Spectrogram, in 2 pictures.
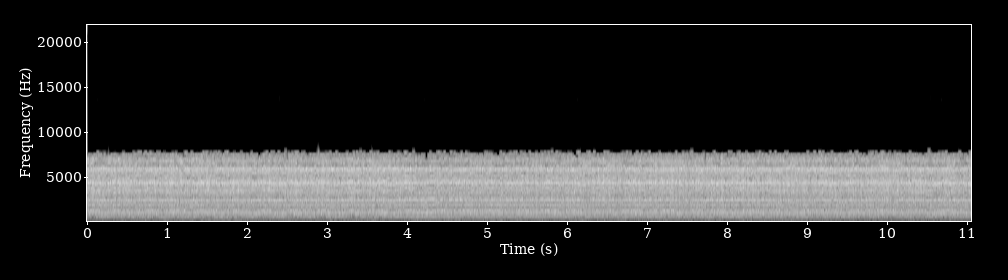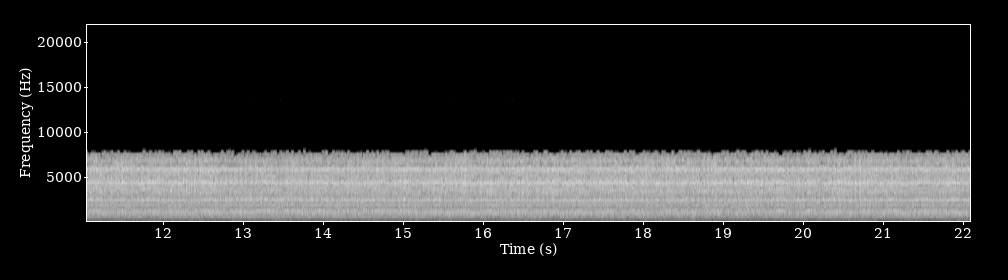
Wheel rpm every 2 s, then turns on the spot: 170, 160, 160, 160, 160, 160, 160, 160, 160, 160, 160.
none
